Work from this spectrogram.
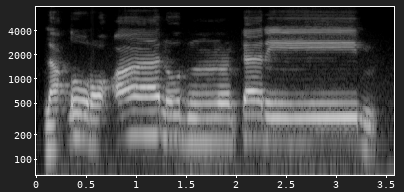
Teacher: قاف گلے سے ادا ہوگا اور را موٹا پر کر کے پڑھیں گے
